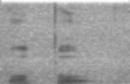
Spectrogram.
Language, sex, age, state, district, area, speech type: Kannada, male, 18-30, Karnataka, Shimoga, rural, read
